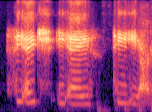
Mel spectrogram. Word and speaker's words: Cheater: C H E A T E R, Cheater, just like it sounds.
